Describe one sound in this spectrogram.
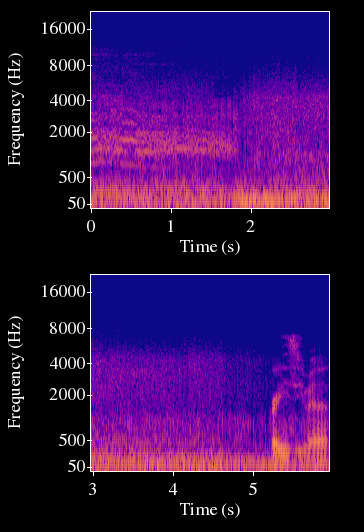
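A huge explosion roars and rumbles.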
